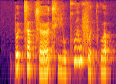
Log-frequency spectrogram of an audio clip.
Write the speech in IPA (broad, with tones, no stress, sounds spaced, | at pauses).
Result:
p ɵ˧ t̚ s ɐ˧ p̚ s œː˨˥ t͡sʰ iː˨ w kʷʰ iː˥ w f ɵ˨˥ t̚ kʷ ɐ˧ p̚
